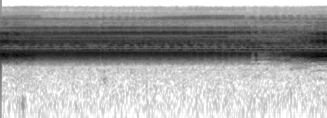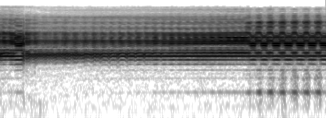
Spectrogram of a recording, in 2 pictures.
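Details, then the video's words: A cicada in summer gives a loud, continuous high buzz, steady at first and then pulsing more strongly. "CICADA " The Sound Of Summer " // Shortest lifespan Bug//Insect"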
